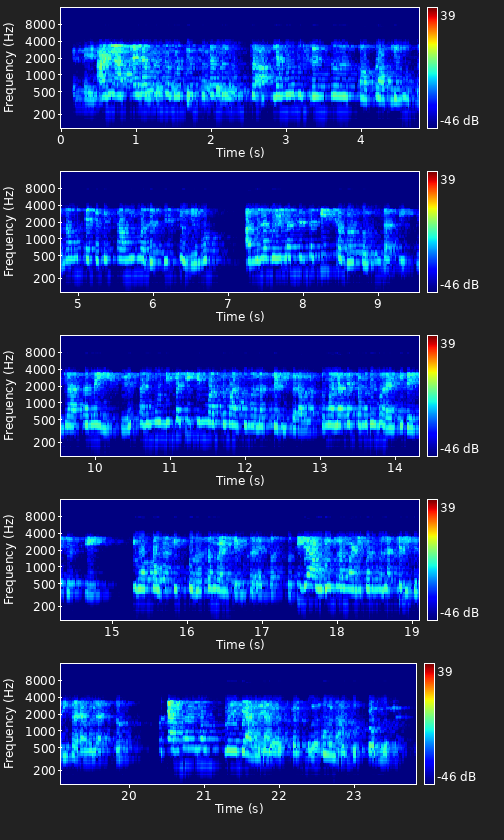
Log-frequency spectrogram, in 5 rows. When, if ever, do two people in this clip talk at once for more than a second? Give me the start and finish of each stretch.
1.1-2.4

